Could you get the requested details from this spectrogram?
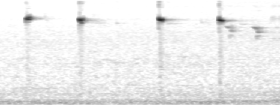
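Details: Long-tailed Shrike (cendet) in song with three imitated fill-ins: four sharp, high, thin tick notes at uneven gaps, followed by a softer, slightly lower note, in a quiet setting.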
